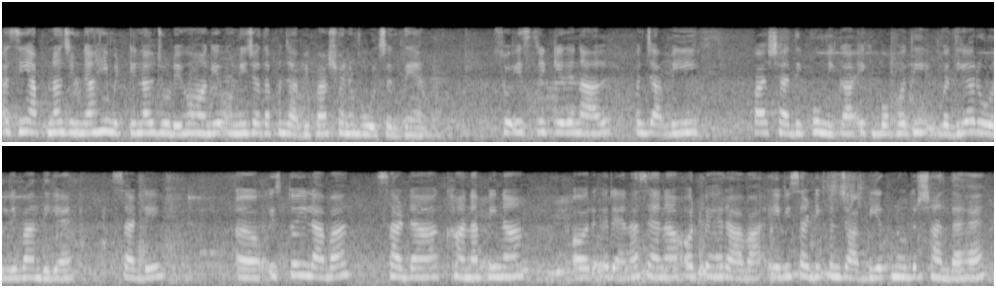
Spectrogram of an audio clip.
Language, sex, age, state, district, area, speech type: Punjabi, female, 18-30, Punjab, Gurdaspur, rural, spontaneous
